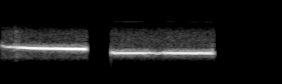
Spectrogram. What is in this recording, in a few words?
Sound male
